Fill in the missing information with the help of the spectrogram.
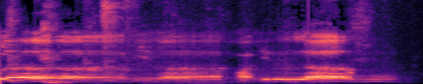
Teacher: Di kalimat la ilaha illahu ila 2 harokat aja, nggak boleh lebih dari 2 harokat.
